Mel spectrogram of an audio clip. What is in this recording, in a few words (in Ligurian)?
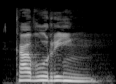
"cavurin", dialettu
